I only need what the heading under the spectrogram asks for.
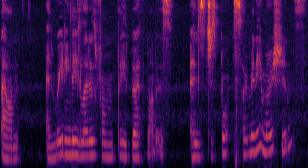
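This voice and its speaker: A woman's voice: medium pitch, unhurried, darkish tone. A woman talking casually in a vlog and reading bits from a book, with some background noise.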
